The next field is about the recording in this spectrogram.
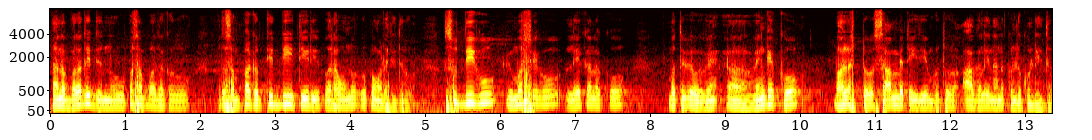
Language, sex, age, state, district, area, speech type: Kannada, male, 45-60, Karnataka, Kolar, rural, spontaneous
